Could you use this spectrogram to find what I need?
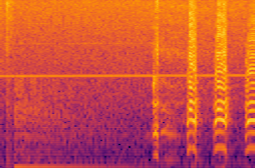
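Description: An explosion booms and fades.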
